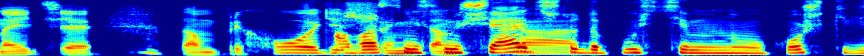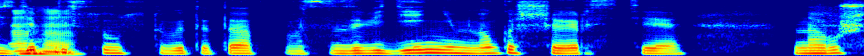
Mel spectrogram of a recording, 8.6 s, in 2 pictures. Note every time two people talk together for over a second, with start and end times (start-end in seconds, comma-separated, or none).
1.7-2.9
